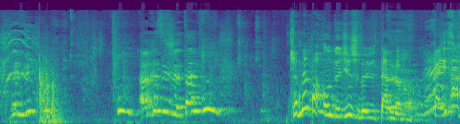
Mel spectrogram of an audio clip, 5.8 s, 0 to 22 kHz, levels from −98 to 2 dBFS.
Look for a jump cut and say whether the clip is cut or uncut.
uncut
